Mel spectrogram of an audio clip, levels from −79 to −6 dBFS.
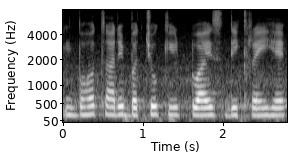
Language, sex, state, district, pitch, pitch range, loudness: Hindi, female, Uttar Pradesh, Shamli, 205 Hz, 195-210 Hz, -18 LUFS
